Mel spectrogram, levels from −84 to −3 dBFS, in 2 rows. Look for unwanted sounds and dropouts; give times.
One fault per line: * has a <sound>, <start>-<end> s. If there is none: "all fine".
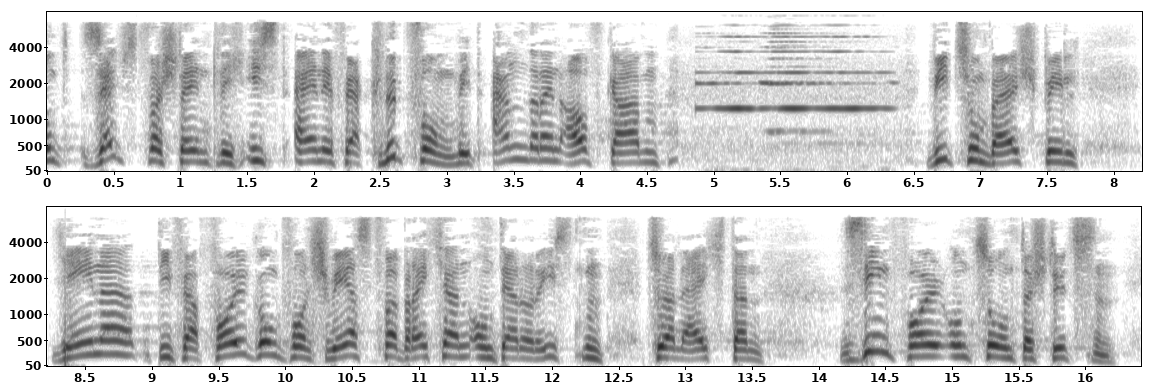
* has a squeak, 4.9-6.4 s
